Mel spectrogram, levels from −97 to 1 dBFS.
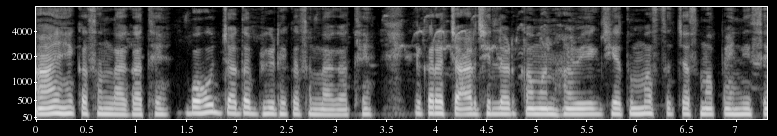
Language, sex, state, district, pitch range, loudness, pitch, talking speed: Chhattisgarhi, male, Chhattisgarh, Jashpur, 145-155 Hz, -21 LUFS, 145 Hz, 190 wpm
